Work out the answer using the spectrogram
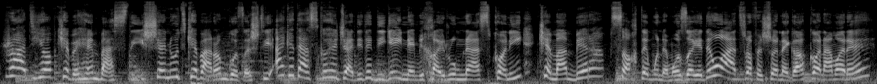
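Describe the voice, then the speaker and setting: Woman dubbing a spirited young heroine, high voice. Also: animated, lightly acted. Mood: defiant. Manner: quick, emotional and reassuring. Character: spirited young woman searching for her sister. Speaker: lead character. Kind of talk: dubbed TV drama.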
